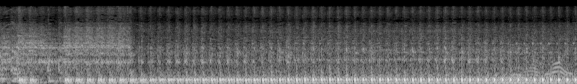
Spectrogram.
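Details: Triumph T140E Bonneville 750 twin (converted to T140V style), first start after Ark Racing electric starter kit install: fires up and settles into an even steady idle thump, clean regular beat, nothing odd.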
